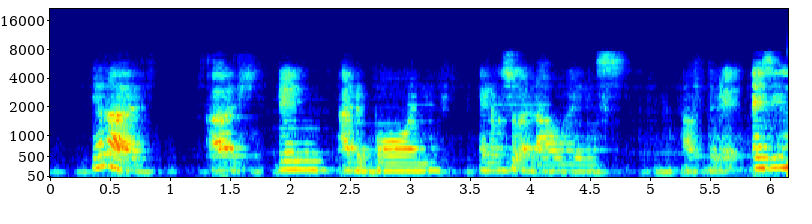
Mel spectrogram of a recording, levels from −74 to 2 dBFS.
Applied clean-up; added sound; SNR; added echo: neural separator model SepFormer DNS4.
